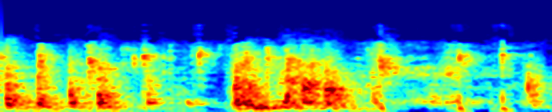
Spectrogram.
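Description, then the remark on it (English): Rapid, rhythmic clicking of a pair of castanets mixed with sharp heel taps, loud, the bursts rattling in quick flurries with brief pauses between them and no voices, as John Steed enters a room from the kitchen clicking the castanets and raps his heels. “John Steed entered the room from the kitchen, clicking a pair of castanets.”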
